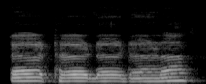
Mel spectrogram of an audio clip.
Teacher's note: कुल मिलाकर के इन सभी का उच्चारण स्थान मूर्धा से होता है। इन कारण इन्हें मूर्धन्य वर्ण भी कहते हैं।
